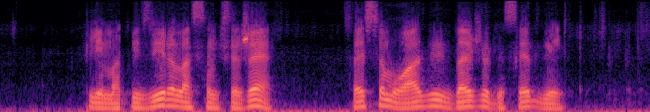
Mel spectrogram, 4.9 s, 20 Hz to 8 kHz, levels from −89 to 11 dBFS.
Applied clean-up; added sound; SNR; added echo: neural separator model SepFormer DNS4.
